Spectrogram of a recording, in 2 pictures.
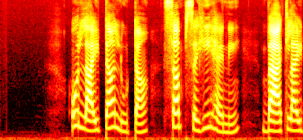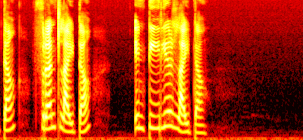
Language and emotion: Punjabi, neutral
